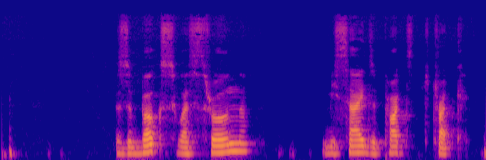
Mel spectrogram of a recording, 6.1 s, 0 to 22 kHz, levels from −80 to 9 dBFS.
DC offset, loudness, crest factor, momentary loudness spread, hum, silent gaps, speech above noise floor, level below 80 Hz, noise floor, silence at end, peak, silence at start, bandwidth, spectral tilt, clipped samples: under 0.1%; -20 LUFS; 20 dB; 21 LU; none; none; 46 dB; -60 dBFS; -66 dBFS; 0.3 s; -2 dBFS; 0.1 s; 16.5 kHz; -6.5 dB/octave; under 0.1%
